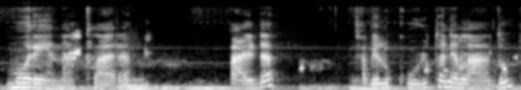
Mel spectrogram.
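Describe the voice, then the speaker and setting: Slow, explaining woman host. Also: on the low side, heavy background noise. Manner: slow, explanatory, thinking aloud with fillers. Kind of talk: casual live chat. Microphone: video call.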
